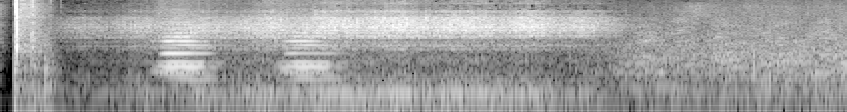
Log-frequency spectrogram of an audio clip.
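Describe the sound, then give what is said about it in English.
A train to Pleasant View rumbles along steadily while two short blasts of its horn sound, a tonal honk followed by a second, with the low rolling noise continuing throughout. “I think I'll take the train to Pleasant View and do some investigating at this Little Wicker headquarters of yours.”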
